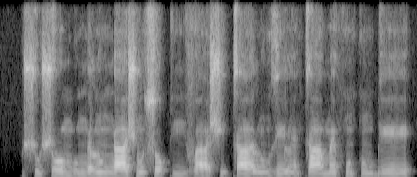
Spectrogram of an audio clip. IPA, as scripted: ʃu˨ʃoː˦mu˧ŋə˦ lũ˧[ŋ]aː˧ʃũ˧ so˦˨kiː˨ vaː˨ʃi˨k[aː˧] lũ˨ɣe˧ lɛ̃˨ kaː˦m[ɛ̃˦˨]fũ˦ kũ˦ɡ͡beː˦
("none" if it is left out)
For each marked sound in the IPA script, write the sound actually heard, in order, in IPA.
ŋ, aː˧, ɛ̃˦

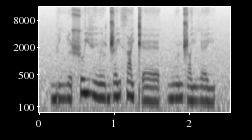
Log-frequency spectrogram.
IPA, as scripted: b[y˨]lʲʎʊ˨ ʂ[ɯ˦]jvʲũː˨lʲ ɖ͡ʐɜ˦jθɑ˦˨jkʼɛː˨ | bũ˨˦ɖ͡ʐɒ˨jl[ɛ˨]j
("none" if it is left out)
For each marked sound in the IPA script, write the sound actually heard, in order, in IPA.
i˨, u˦, ɛ˨

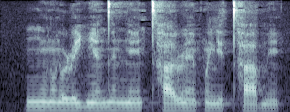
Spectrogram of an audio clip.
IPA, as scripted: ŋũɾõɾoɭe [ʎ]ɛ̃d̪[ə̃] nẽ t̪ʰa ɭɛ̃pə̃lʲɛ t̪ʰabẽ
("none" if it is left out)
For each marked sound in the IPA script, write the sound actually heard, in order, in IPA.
ʎ, ɛ̃

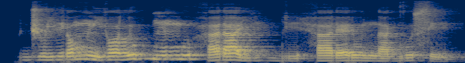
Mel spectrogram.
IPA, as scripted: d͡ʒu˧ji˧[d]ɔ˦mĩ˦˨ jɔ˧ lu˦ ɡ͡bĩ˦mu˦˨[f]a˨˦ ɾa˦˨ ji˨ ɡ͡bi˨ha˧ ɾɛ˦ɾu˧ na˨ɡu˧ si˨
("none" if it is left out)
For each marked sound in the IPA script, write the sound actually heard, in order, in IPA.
ɾ, h

